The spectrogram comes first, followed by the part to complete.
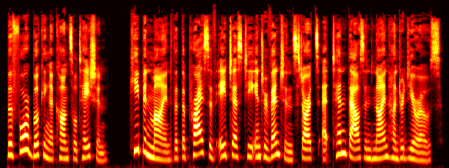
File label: Vocal english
